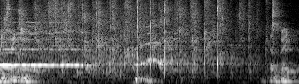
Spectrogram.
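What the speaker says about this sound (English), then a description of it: "round of applause for them as well, please" Wedding guests clap in a round of applause, a scattering of sharp individual claps rather than a dense roar, with voices and talk mixed in underneath.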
